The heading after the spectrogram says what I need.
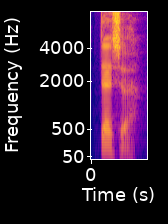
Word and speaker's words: Dezso: Dezso. Yes. Said it right?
